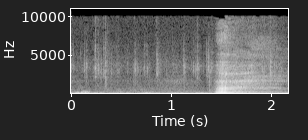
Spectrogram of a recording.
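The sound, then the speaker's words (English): Faint typing on a computer keyboard gives a quick run of light, soft clicks, after which a person's voice breaks in loudly and drowns them out. “Blacklight scorpion. He typed into GIS.”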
